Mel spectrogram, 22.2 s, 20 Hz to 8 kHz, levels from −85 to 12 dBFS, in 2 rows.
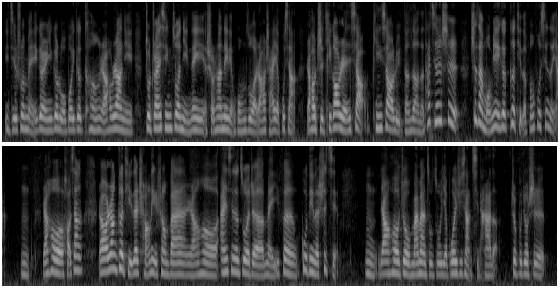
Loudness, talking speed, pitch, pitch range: -33 LUFS, 315 characters per minute, 215 Hz, 195-235 Hz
